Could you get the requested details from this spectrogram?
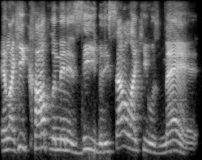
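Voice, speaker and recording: A young man with an Atlanta accent co-hosts a podcast, telling loose, rambling, slang-filled stories in casual conversation. His voice sits high, animated, pushed, and bright, at a normal speed.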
